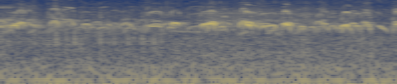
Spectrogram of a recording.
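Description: A small group of ducks calls close by in a rapid stream of short, bright chirping peeps over a faint low background, with no talking.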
